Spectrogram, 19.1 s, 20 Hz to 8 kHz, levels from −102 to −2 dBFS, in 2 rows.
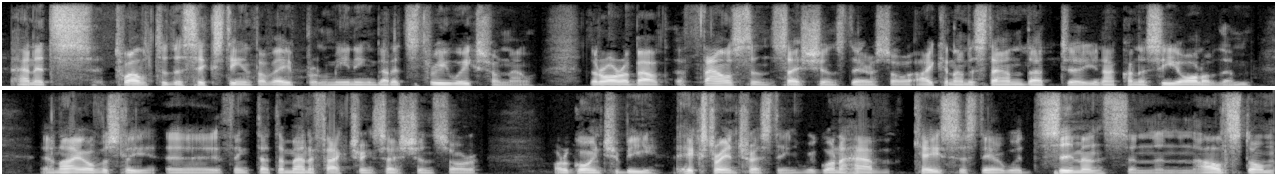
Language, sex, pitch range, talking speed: Finnish, male, 100-115 Hz, 200 wpm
